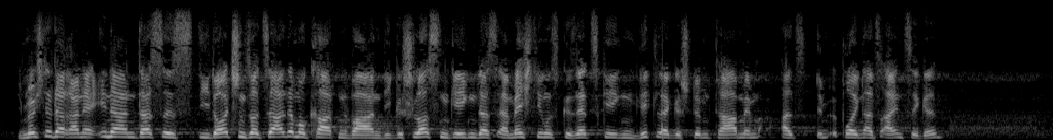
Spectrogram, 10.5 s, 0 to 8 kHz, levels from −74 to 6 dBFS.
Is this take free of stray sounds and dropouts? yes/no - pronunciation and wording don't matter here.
yes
